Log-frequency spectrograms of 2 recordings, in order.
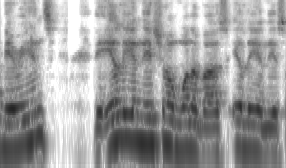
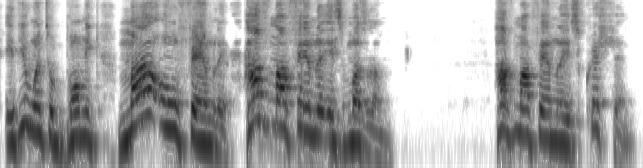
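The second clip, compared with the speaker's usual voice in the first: impassioned emphasis; 5 semitones higher, 6 dB louder than usual. Real, not acted. Impassioned point about mixed family.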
